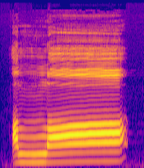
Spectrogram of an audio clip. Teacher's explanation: اس کو تھوڑا لمبا کریں گے، اللہ، اور ہا کو بھاری پڑھیں گے۔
